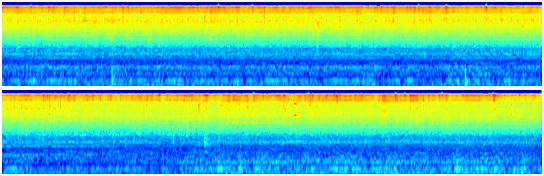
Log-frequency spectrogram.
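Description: Steaks sizzle and crackle steadily in a hot pan.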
